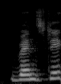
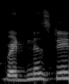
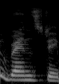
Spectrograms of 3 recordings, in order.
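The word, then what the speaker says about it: Wednesday: है ठीक है देखिए वेनसडे का हो गया वेडनेसडे नहीं वेनसडे बोलना ठीक है बिल्कुल सी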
